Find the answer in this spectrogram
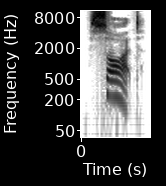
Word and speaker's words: sought: Seek, sought, sought. Teach, taught, taught. Think, thought, thought. Remember that the G is silent in these verbs.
